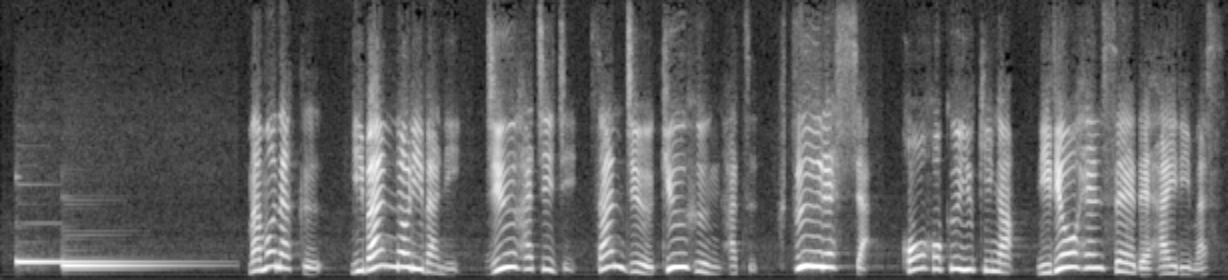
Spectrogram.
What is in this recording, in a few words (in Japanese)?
2番のりば接近予告放送; 普通 江北行き; takeo onsen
